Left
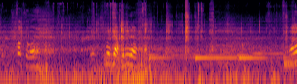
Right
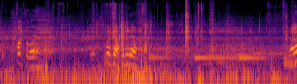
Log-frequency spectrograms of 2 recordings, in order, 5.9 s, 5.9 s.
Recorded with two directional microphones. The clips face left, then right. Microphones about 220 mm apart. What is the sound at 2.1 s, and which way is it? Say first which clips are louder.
Speech: left 2 dB; 20° left (ahead or behind).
